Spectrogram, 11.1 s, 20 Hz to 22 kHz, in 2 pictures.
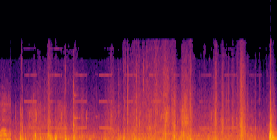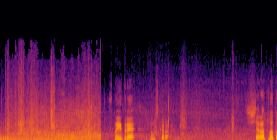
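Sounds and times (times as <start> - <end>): outdoor background noise: 0.0 - 11.0
car door slam: 5.4 - 5.9.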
